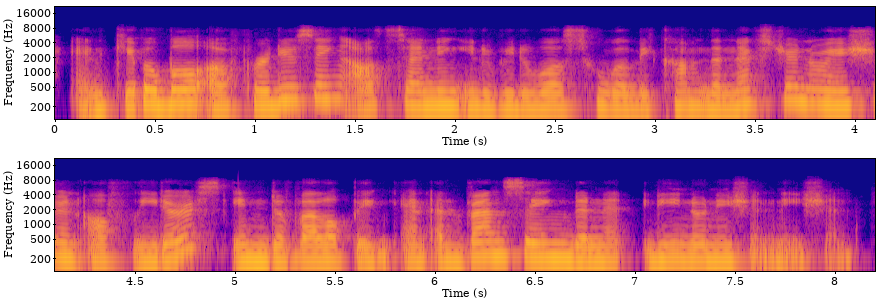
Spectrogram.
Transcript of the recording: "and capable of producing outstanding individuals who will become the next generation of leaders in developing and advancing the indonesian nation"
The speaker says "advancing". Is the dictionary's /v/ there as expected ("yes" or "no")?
yes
